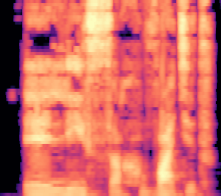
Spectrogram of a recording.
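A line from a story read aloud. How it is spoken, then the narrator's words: Sudden angry growl. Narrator (Russian): Внезапно зло рыкнул Марко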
